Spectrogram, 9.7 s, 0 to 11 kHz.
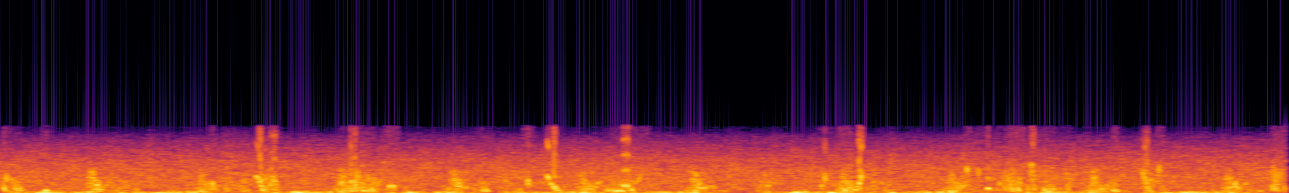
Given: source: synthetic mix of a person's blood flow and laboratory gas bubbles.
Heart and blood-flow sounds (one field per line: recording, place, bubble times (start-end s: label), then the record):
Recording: Doppler ultrasound of blood flow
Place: precordium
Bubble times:
0.00-0.22 s: bubbles
0.33-0.43 s: bubbles
1.59-2.15 s: bubbles
2.55-3.03 s: bubbles
3.60-3.74 s: bubbles
3.95-4.04 s: bubbles
4.10-4.28 s: bubbles
4.56-4.91 s: bubbles
6.16-6.54 s: bubbles
7.26-8.09 s: bubbles
8.36-8.46 s: bubbles
8.58-8.79 s: bubbles
9.54-9.68 s: bubbles
From the record:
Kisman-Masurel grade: 233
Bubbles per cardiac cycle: several, 3 to 8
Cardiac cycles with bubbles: 50 to 99%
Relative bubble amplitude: loud (0.450 to 0.775)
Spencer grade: 3 (all of the cardiac periods contain showers or single bubble signals, but not dominating or overriding the cardiac motion signals)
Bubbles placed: only in the low amplitude regions of the cardiac cycle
